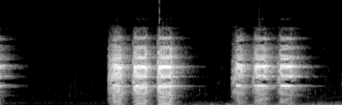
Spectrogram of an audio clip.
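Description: A parrot gives two bursts of three harsh, grating squawks, each about a third of a second long, with a pause between the bursts.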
